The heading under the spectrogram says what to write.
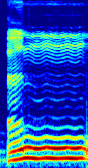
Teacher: nun bertasydid itu harus betul-betul ditahan dua harakat. Bahkan ada yang mengatakan dua harakatnya ini lebih daripada mad thobi'i.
